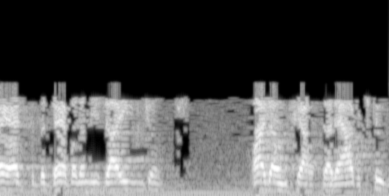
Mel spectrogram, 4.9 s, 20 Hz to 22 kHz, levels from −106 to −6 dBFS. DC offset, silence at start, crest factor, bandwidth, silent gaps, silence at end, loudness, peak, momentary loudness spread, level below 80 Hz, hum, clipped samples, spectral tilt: 2%; 0 s; 12 dB; 4 kHz; none; 0 s; -10 LUFS; 0 dBFS; 15 LU; -34 dBFS; none; 0.9%; -9.5 dB/octave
